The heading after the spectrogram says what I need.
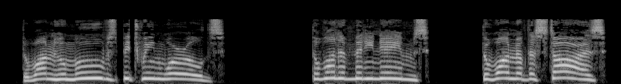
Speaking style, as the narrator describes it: cried another

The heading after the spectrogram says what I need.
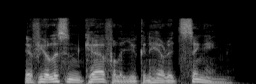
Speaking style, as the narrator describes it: Campion said softly

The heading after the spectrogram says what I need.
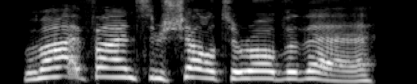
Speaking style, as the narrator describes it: he shouted

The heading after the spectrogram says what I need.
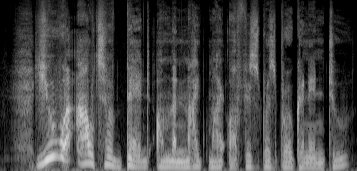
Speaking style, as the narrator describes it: Snape hissed

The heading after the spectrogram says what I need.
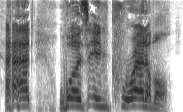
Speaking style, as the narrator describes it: I laughed

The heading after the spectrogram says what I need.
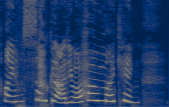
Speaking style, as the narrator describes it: Ibsith squealed

